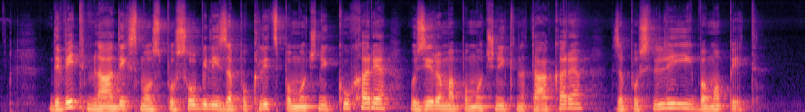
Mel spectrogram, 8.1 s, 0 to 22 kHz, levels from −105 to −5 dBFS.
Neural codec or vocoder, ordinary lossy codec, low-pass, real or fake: none; none; none; real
